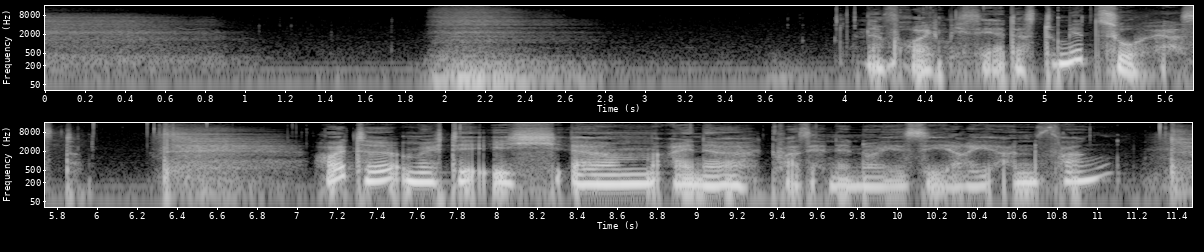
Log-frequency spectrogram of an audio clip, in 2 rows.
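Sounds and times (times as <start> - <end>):
deep breath in and out: 0.0 - 1.0, 1.9 - 3.0, 6.3 - 7.0
speech: 4.3 - 6.0, 7.1 - 11.4.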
